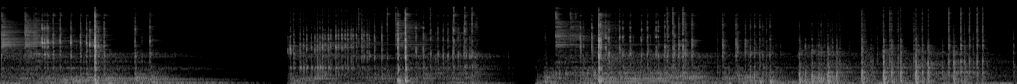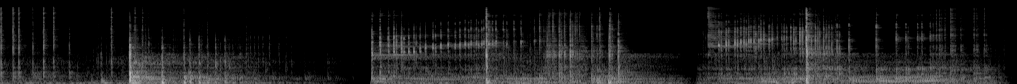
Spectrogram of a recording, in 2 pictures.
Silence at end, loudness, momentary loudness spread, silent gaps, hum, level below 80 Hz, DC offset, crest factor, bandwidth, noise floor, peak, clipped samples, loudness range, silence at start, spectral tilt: 0.1 s; -33 LUFS; 16 LU; 2.79-2.87 s, 5.29-5.35 s; none; -46 dBFS; under 0.1%; 34 dB; 15.5 kHz; -63 dBFS; -2 dBFS; under 0.1%; 5 LU; 0 s; -3 dB/octave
